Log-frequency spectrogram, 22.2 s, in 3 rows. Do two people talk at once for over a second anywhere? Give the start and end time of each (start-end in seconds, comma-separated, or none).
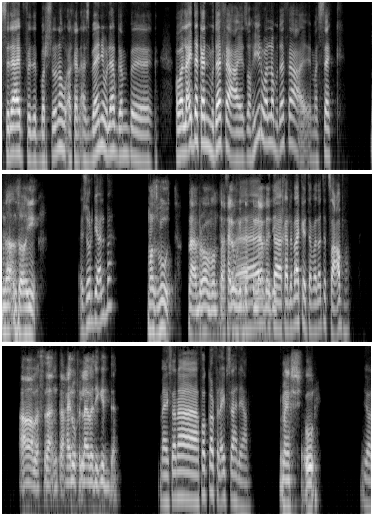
11.7-13.0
